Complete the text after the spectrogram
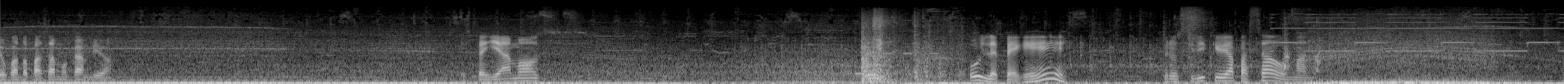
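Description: A diesel semi-truck engine drones while cruising.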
